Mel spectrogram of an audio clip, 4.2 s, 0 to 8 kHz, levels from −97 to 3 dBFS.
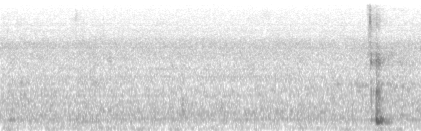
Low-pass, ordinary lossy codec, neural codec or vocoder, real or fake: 7.2 kHz; none; vocoder, 44.1 kHz, 128 mel bands, Pupu-Vocoder; fake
